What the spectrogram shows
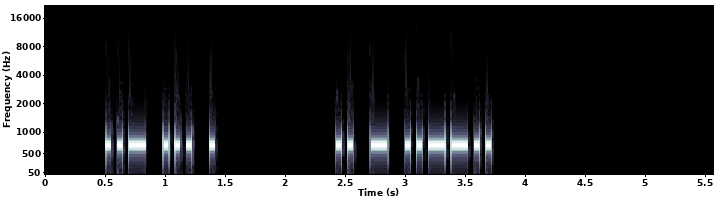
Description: Morse code, heard as a keyed tone, about 25 wpm, 700 Hz. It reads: USE IT?
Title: 3x Word-Spacing - Sentences from Top 200 Words - 25wpm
